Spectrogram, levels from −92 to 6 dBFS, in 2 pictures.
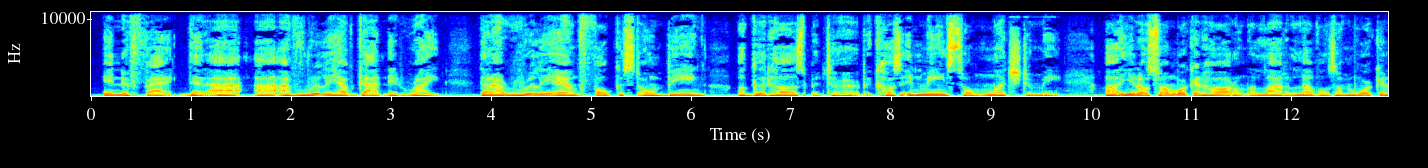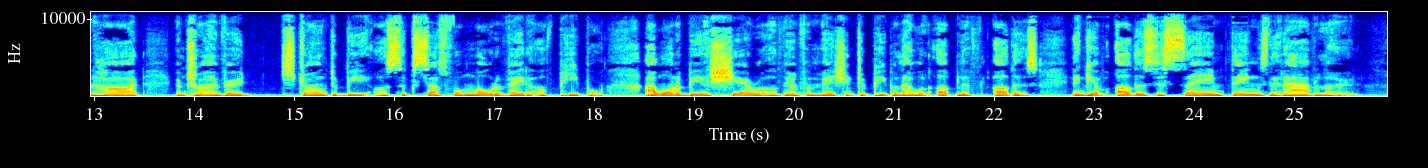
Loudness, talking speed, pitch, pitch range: -19 LUFS, 185 wpm, 120 Hz, 115-130 Hz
